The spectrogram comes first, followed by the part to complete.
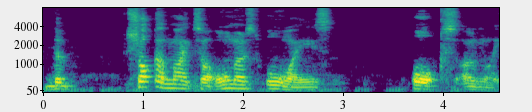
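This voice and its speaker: A man with a British accent speaks in a medium pitch. His dark, mellow tone is somewhat breathy. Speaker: cooking livestreamer. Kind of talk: casual chat while cooking. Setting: home kitchen livestream.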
